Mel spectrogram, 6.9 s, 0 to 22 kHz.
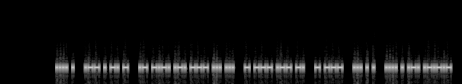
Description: Morse code, heard as a keyed tone, about 50 wpm, 700 Hz. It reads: HE WENT ACROSS TOWN TO SEE HER.
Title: Sentences from Top 1000 Words - Review Part 5 - 50wpm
